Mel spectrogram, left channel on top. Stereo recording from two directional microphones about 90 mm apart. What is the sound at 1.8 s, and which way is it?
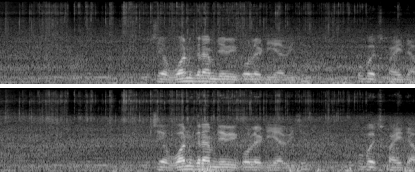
Speech, 45° right (ahead or behind).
